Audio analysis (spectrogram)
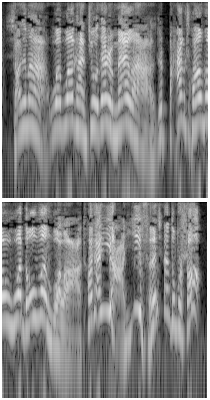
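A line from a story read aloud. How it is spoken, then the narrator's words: Loud shouting. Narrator (Chinese): 王老汉 大声喊道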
